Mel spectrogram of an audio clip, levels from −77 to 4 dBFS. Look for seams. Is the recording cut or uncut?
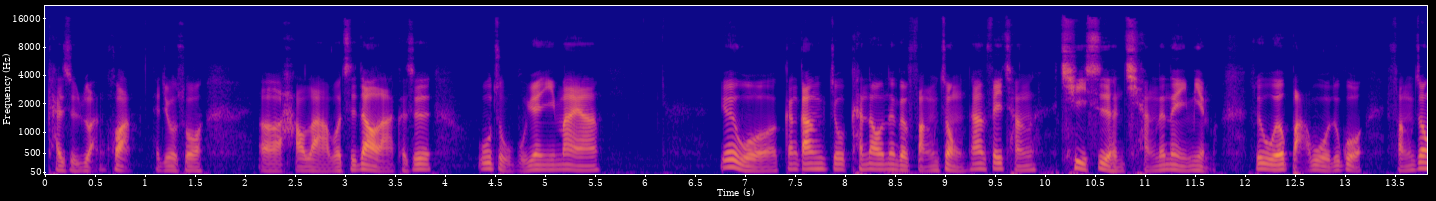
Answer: uncut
